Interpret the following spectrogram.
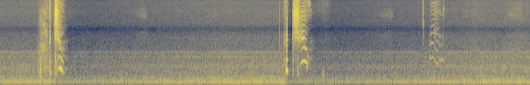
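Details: Black domestic cat meowing nonstop, reacting to sneezing; a few short, wavering meows spaced several seconds apart, the last one faint, over a steady low mechanical hum.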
